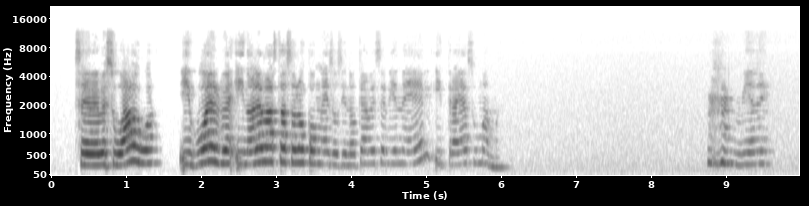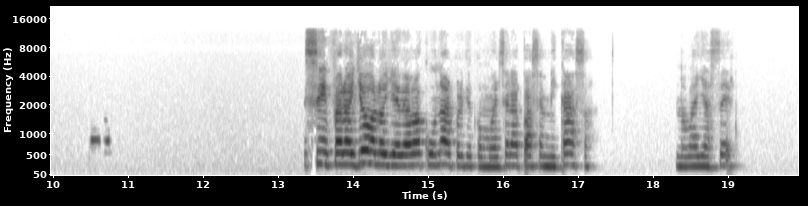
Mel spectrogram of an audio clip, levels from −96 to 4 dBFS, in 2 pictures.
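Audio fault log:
3.28–6.09 s, automatic gain rising: Early in this stretch, around 3.5 s, the talker moves away and the input drops by about 18 dB. The automatic gain control treats the quieter input as too weak and raises its gain by about 7 dB over nearly three seconds. The voice swells back gradually rather than at once, and the room noise rises with it, because the gain lifts everything reaching the microphone, not just the voice.
13.58–17.39 s, automatic gain falling: Here the automatic gain control judges the input too loud, or its background noise too strong, and pulls its gain down by about 5 dB, easing it off over roughly four seconds. The voice starts at its fuller level and then sinks steadily. The room noise sinks in step with it, which shows the drop comes from a gain change applied to the whole signal rather than from the talker speaking more softly.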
